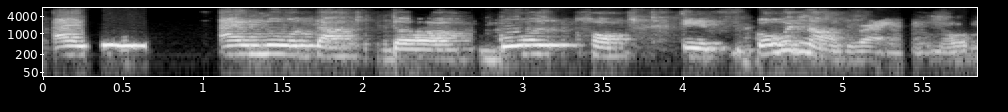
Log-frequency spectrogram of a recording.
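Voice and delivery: usual speaking voice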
